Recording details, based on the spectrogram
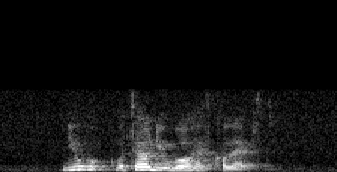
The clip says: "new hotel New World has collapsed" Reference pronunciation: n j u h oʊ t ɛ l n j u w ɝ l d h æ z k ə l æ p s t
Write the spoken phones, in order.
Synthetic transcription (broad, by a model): n j u h oʊ t ɛ l n j u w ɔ h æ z k ə l æ p s t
